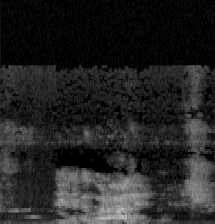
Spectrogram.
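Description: A person's voice: one drawn-out, wavering vocal sound lasting about a second, fairly quiet.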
